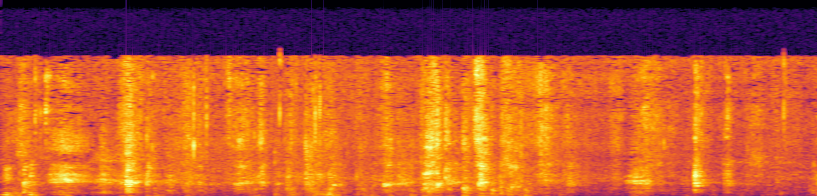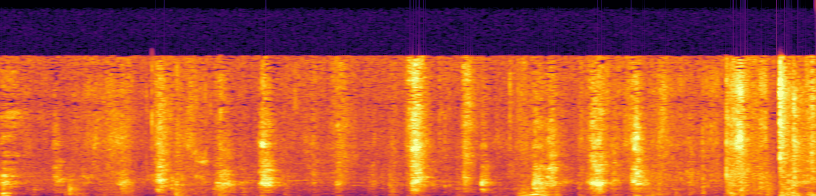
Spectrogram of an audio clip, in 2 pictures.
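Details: Millie, a seven-year-old beagle, playing with her owner, panting in quick breathy bursts with scuffling play noises throughout.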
